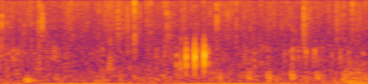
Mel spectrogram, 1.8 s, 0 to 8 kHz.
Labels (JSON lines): {"label": "biophony, damselfish", "recorder": "SoundTrap 500"}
